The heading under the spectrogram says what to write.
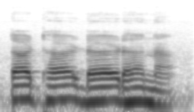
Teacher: ये भी मूर्धन्य के माध्यम से बोला, मूर्धा के माध्यम से बोला जाता है। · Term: ट वर्ग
